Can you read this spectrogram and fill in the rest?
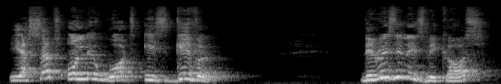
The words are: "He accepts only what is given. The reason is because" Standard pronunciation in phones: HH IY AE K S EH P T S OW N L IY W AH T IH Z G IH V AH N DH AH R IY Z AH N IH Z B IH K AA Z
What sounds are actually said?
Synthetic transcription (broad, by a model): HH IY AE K S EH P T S OW N L IY W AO T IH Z G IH V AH N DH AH R IY Z AH N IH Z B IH K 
